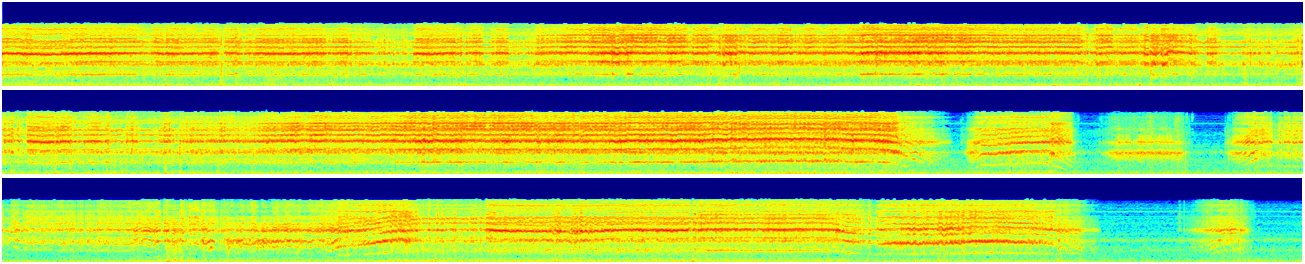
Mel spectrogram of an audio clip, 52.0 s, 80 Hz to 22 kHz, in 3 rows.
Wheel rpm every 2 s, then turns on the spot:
170, 170, 170, 170, 170, 170, 170, 160, 170, 160, 170, 170, 170, 160, 120, 80, 30, 90, 80, 80, 160, 170, 160, 130, 60, 20.
30-32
